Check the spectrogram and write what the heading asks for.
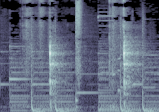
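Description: Chef's knife slicing through a leek onto a wooden cutting board, a few sharp irregular cuts, with background music of steady plucked notes underneath.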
